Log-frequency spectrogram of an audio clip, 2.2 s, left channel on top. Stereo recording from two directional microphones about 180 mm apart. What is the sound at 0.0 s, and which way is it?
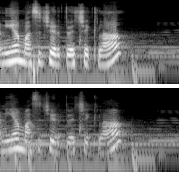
A woman's voice, 45° left (ahead or behind).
